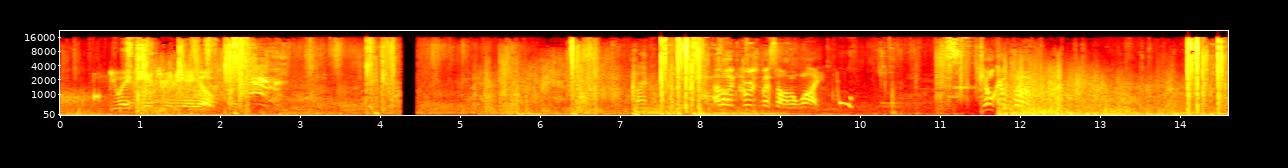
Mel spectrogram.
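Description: Suppressed gunshots fire in quick bursts.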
